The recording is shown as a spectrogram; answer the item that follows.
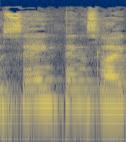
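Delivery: plain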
